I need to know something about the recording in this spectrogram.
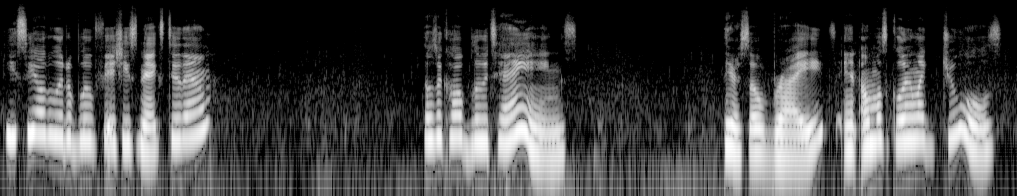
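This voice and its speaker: A woman playing a gentle, doting mother in a soft-spoken ASMR role-play, soothing and coaxing as she talks to the listener like a small child. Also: high-pitched, a little slow, pauses often. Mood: tender. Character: gentle doting mother taking her little one out. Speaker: ASMR creator.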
